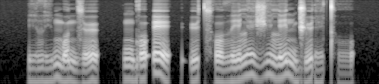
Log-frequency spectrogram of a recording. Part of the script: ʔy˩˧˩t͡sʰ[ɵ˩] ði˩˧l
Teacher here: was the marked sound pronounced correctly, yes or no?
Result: no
